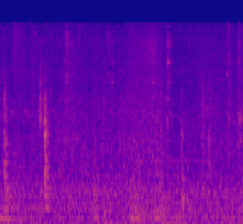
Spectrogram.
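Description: A few light, irregularly spaced clicks over a steady low hum.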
